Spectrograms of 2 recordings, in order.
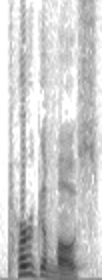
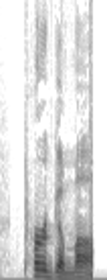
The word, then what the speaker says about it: Pergamos: Pergamos, or sometimes you'll hear it pronounced Pergamum, either way is correct, depending on which translation of the Bible you're reading.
